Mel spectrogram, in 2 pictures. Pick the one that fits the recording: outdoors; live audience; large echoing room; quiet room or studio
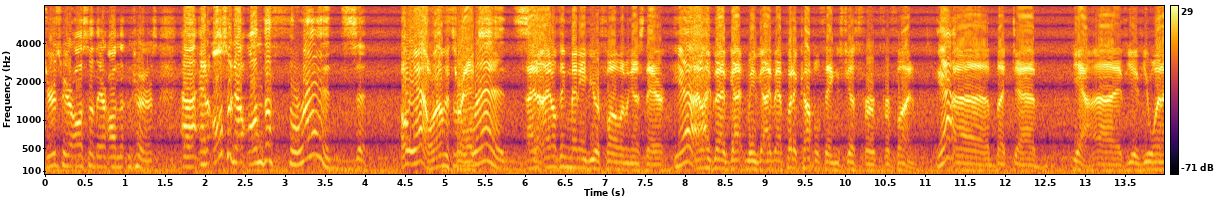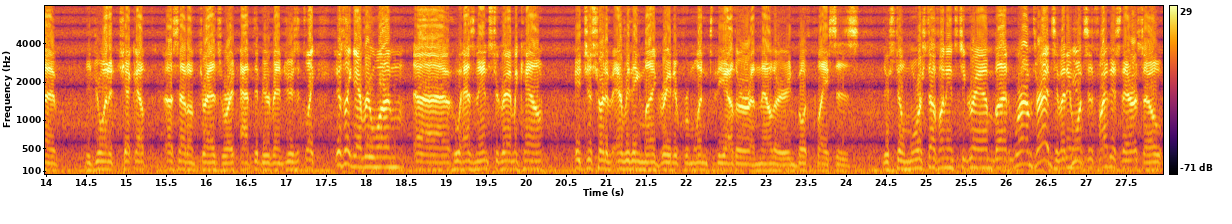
outdoors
